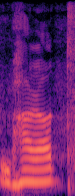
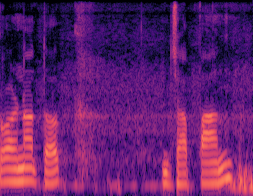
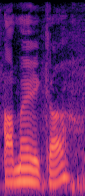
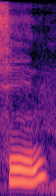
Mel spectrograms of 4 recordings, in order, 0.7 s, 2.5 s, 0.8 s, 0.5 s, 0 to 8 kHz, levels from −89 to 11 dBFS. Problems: constant background noise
